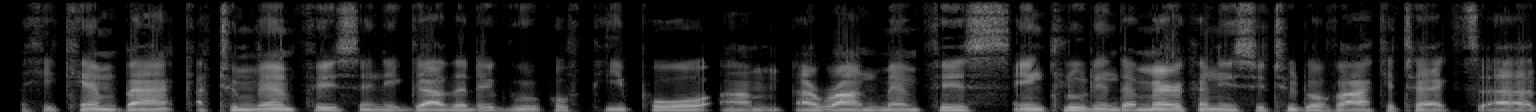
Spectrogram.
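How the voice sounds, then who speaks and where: A man's voice: low-pitched, a bit bright, no room sound, clean studio sound. A man in his thirties with a Ugandan accent, telling his life story earnestly, with many fillers and restarts. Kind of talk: personal storytelling to camera.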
